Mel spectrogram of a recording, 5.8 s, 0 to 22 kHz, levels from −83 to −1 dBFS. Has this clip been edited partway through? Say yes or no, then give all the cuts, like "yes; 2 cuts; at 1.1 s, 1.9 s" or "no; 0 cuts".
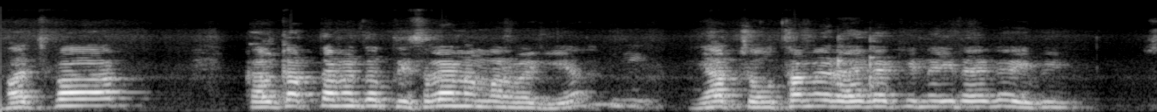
no; 0 cuts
